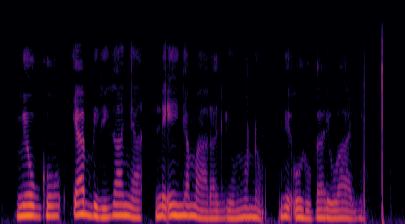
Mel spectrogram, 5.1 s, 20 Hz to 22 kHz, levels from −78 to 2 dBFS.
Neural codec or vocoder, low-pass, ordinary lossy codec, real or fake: codec, 32 kHz, 1.9 kbps, SNAC; 14.4 kHz; none; fake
